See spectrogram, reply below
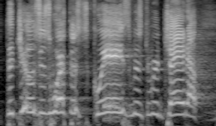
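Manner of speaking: emphatic, shouted, very high, loud, forced. Character ordered to repeat the phrase louder like they mean it, saying it louder. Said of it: "Say it louder like you mean it".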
